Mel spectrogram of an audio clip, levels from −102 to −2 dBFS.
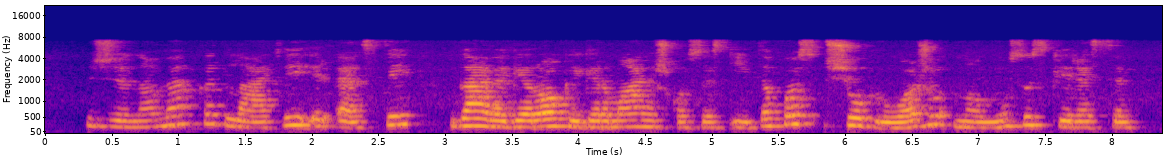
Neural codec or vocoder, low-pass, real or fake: none; 7.2 kHz; real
